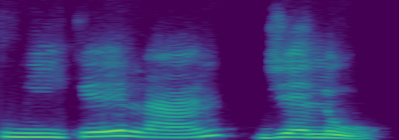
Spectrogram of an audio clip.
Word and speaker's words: Michelangelo: The name is Michelangelo. Michelangelo. Fine. The pronunciation of the word is Michelangelo. Fine, everyone. The pronunciation is, I'm again repeating, Michelangelo.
